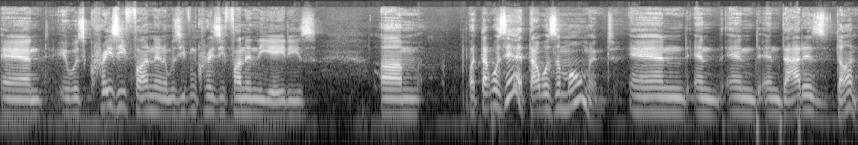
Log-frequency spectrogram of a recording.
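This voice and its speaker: A man talks in a fairly high voice with an American accent. His tone is bright and sharp. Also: ordinary pitch variation, moderate pace. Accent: very American. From Berlin (Charlottenburg). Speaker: panelist. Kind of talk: panel discussion. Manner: animated.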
